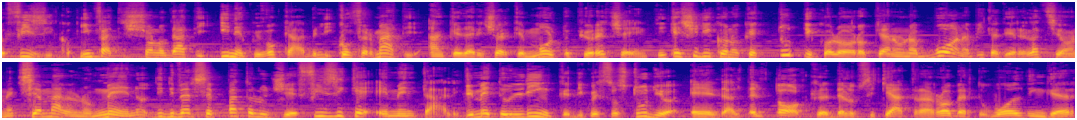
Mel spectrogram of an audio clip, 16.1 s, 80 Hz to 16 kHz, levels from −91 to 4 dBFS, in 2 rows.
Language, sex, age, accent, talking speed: Italian, male, 30-49, native, 185 wpm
